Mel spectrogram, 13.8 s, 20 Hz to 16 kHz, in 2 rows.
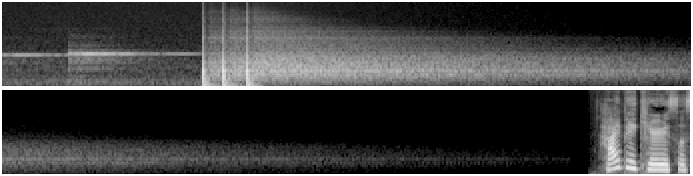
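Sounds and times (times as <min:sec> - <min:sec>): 
loud heavy knocks on a door: 0:02.0 - 0:02.8
long ring: 0:02.0 - 0:08.6
speech: 0:12.9 - 0:13.7.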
